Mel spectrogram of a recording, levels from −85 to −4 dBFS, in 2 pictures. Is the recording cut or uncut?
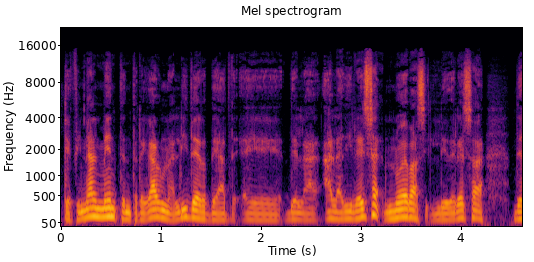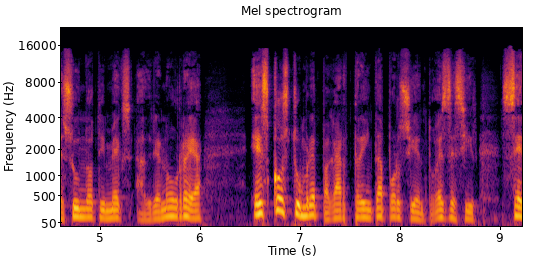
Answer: uncut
